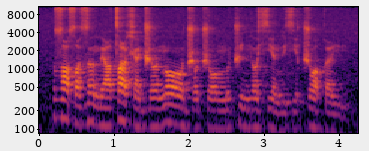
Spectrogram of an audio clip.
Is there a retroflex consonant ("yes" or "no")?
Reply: no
